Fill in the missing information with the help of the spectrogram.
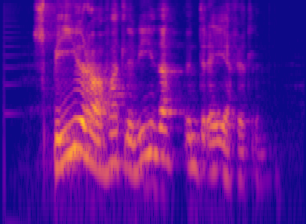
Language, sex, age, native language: Icelandic, male, 30-39, Icelandic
